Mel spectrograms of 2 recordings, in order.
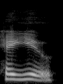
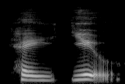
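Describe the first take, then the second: First: It sounds rude and curt. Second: It sounds warm and affectionate.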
